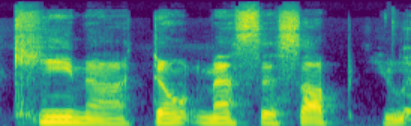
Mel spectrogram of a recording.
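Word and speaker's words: Kena: It's pronounced Kina. Don't mess this up, you idiot. And we all messed it up already, so you're it's covered. not Kana?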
